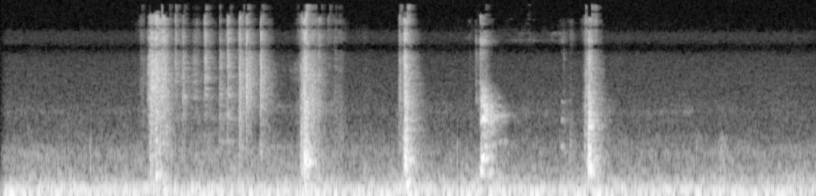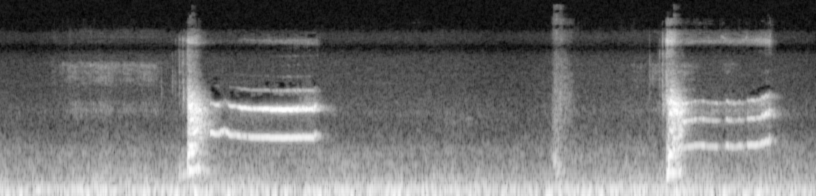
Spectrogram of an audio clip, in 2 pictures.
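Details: A baby squirrel makes its first warning alarm sounds after hearing a Cane Corso dog snoring: sharp clicks, then two short, harmonic squealing alarm calls over a low indoor hum.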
